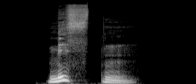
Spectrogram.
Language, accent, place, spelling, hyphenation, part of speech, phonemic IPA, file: German, Germany, Berlin, misten, mis‧ten, verb, /ˈmɪstn̩/, De-misten.ogg
- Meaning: 1. to manure 2. to crap (of animals)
